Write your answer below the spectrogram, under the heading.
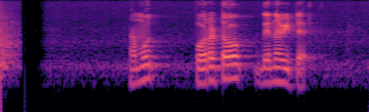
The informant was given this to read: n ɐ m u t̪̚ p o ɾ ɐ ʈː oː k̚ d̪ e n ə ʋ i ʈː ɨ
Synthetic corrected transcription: n ɐ m u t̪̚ p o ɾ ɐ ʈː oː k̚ d̪ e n ɐ ʋ i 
